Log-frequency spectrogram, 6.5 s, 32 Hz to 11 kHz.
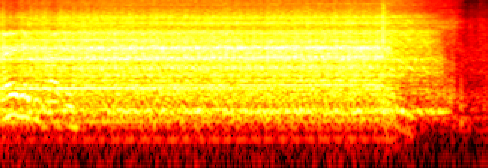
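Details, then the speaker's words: Two-cylinder Kohler generator on a 1992 Sea Ray 38 SS, unrun for years, started from the panel: steady whirring crank with an even fast chop and no firing, then stops; turns over fine but has no fuel. "spark plugs are in starter fluid it doesn't have any fuel yeah okay go ahead fire it up"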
